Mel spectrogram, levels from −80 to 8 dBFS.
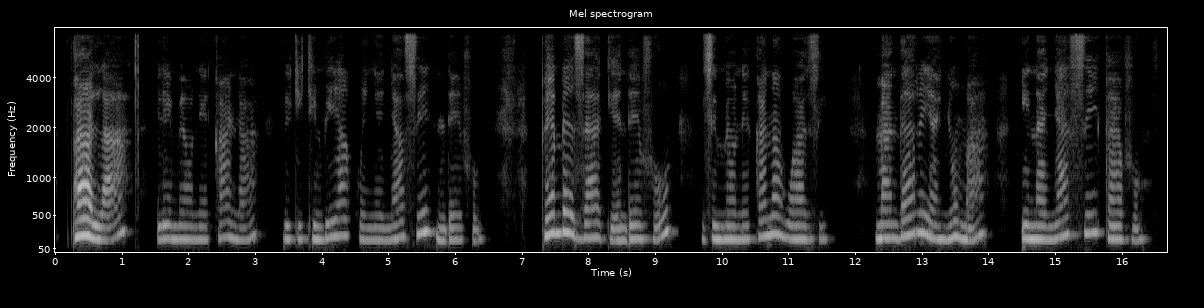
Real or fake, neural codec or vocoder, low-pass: fake; codec, 44.1 kHz, 2.6 kbps, SNAC; 7.2 kHz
